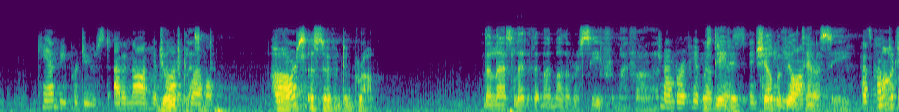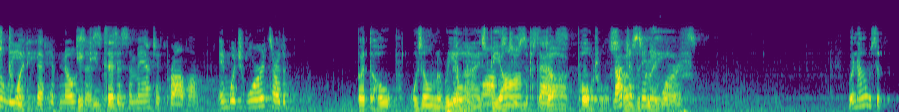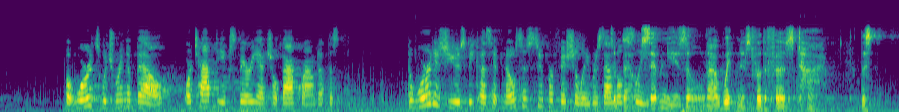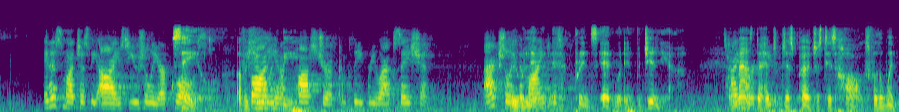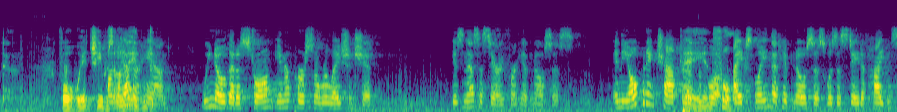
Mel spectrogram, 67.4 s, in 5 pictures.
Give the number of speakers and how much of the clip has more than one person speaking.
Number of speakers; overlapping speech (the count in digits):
2, about 27%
